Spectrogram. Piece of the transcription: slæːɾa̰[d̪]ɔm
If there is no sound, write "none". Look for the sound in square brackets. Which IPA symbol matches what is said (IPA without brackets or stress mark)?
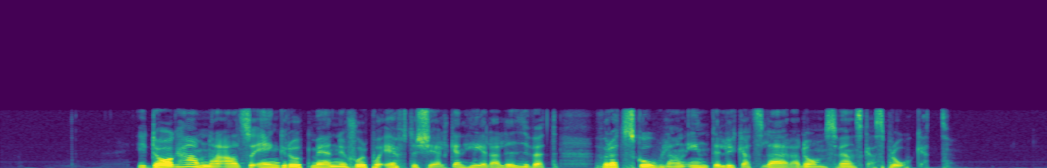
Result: d̪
